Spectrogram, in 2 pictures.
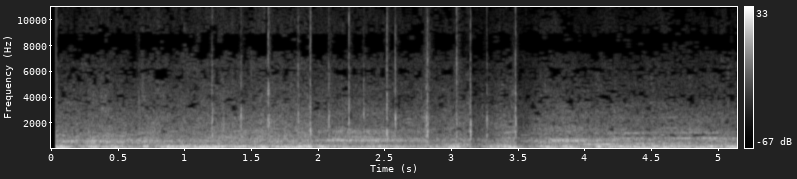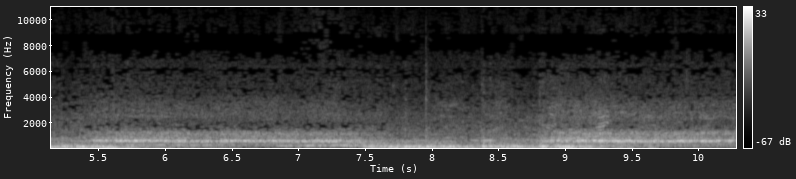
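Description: A large stadium crowd of football supporters chanting and singing together after a goal, with a quick run of sharp claps close to the microphone in the first few seconds. Later the chant settles into long held notes.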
